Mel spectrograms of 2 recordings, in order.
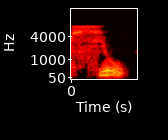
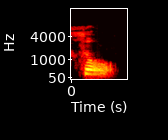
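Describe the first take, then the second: First: The word does not rhyme with 'go'. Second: The word rhymes with 'go'. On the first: The speaker calls it wrong. "and not sew" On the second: The speaker calls it right. "the pronunciation is so"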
